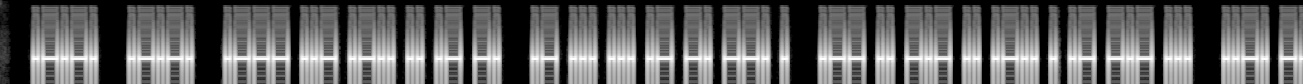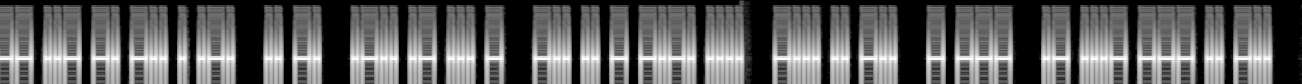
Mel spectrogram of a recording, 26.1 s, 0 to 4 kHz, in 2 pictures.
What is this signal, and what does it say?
Morse code, heard as a keyed tone, about 25 wpm, 550 Hz. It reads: <AR> <AR> JULIAN ASSANGE WIKILEAKS FOUNDER IN LAST DITCH BID TO AVOID
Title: News Headlines at 25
